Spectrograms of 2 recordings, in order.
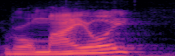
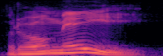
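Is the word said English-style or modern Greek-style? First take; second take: English-style; Greek-style. First: It is said with an English-style pronunciation. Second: It is said with a modern Greek pronunciation. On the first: "in English, we pronounce it Romaioi" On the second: "but in modern Greek, it's Romei"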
